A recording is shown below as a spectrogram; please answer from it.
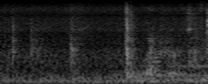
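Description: About half a dozen light, irregular clicks, the sharpest a little past halfway.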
